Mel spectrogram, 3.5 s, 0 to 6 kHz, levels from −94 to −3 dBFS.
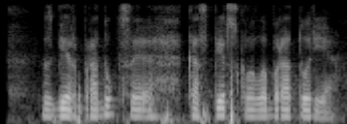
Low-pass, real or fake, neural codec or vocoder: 5.4 kHz; real; none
